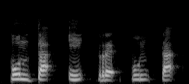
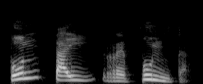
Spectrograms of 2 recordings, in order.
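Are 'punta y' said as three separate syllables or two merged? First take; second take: three; two. First: Punta and y stay as three separate syllables. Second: Punta and y merge into two syllables. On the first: The speaker calls it wrong. "no se debe decir" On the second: The speaker calls it right. "sino es punta y repunta. Entonces, pun, tai, esas son dos"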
